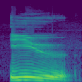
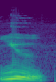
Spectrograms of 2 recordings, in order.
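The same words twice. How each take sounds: First: The word is said slowly and carefully. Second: The word is said quickly.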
